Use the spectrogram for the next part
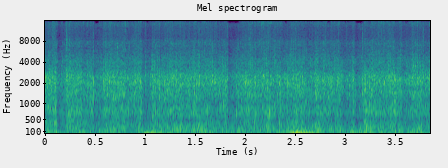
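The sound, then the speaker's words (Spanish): Hail falls in a dense, steady clatter of countless small impacts, loud, with occasional sharper hits standing out, during a Friday afternoon storm in Aragón, Spain. No one speaks. “Este era el sonido del granizo que ha acompañado buena parte de la tarde de este viernes en algunas zonas.”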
